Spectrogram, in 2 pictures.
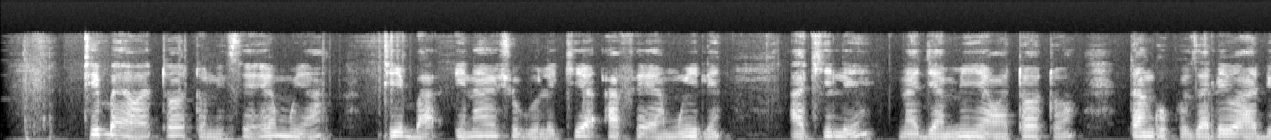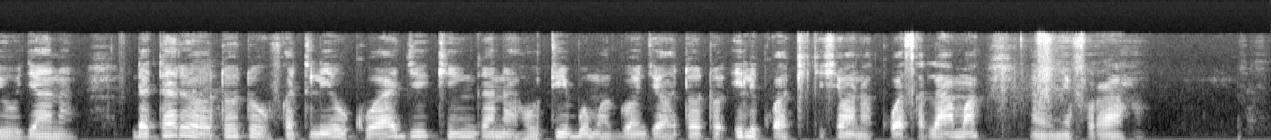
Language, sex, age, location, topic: Swahili, male, 25-35, Nairobi, health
